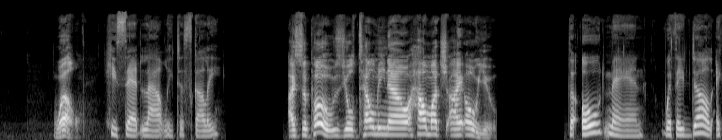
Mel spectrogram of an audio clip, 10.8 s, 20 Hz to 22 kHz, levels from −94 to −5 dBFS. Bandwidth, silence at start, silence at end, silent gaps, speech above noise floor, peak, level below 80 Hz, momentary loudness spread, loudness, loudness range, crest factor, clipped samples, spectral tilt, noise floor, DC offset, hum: 15 kHz; 0.8 s; 0 s; 3.41-4.25 s, 7.46-8.46 s; 49 dB; -4 dBFS; -74 dBFS; 18 LU; -22 LUFS; 7 LU; 20 dB; under 0.1%; -4.5 dB/octave; -71 dBFS; under 0.1%; none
